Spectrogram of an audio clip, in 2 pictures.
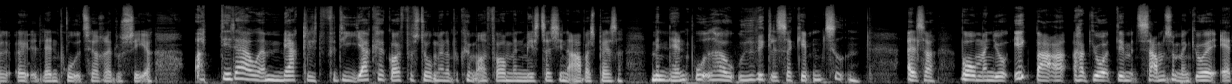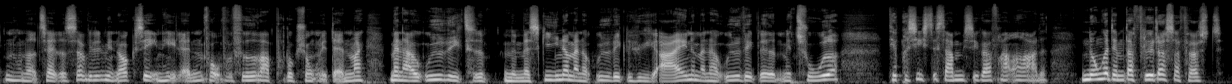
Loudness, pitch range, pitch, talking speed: -19 LUFS, 175-210 Hz, 190 Hz, 220 wpm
